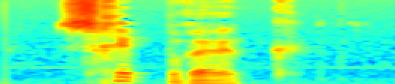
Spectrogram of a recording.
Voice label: "schipbreuk", Dutch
